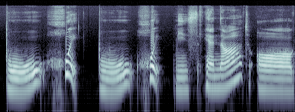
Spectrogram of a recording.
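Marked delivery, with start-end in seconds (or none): 0.1-2.4 "不" rises, then "会" falls; changed second tone. Shown as a demonstration. Teacher modelling the same tone change, "不" rising before "会". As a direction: lift "不", then drop "会". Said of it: "And the same thing".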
